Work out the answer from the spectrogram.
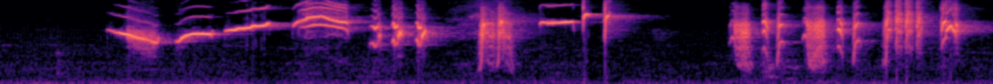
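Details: Long-tailed shrike song meant to lure other shrikes into singing; rising whistled slides open the phrase, followed by harsh rasping bursts and clipped chirps, a short gap, then a rapid rattling cluster of scratchy notes.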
